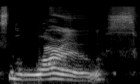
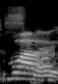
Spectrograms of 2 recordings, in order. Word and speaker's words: Saguaro: Saguaro. The G is silent. Saguaro, yeah.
